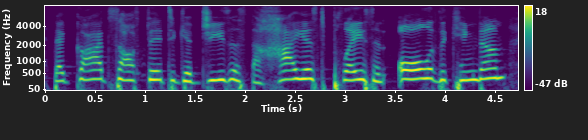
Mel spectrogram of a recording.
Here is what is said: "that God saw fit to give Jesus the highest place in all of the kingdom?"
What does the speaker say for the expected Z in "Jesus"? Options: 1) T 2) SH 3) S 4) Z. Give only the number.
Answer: 4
